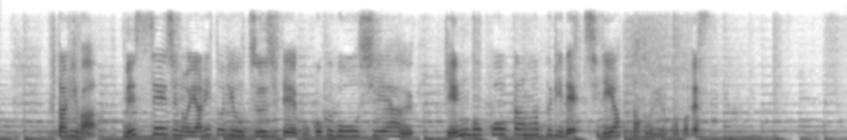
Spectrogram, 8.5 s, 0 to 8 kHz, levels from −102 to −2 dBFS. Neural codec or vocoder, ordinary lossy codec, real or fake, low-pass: codec, 16 kHz, 6 kbps, DAC; none; fake; 7.2 kHz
